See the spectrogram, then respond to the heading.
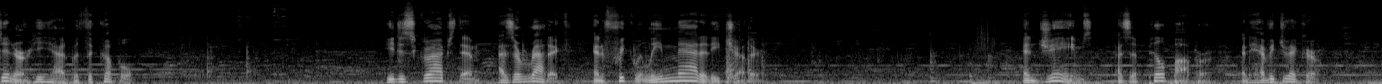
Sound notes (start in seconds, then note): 1.8 patrons faintly speaking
